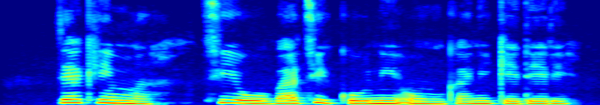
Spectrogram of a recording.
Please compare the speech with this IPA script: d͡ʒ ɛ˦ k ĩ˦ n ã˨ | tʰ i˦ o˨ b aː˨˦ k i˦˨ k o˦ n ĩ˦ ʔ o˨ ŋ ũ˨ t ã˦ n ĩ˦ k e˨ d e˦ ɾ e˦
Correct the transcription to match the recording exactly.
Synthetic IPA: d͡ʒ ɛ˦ k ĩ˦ m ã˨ | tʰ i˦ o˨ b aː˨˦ t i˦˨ k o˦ n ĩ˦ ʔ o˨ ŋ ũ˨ k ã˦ n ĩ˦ k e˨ d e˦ ɾ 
